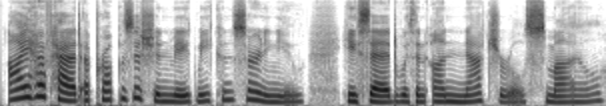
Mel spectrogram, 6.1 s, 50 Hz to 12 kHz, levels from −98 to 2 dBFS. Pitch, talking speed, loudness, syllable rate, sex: 225 Hz, 150 wpm, -18 LUFS, 4.3 syllables/s, female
